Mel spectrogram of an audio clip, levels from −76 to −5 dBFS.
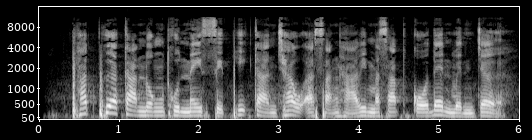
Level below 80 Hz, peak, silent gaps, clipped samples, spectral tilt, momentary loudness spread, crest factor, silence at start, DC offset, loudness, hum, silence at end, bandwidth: -40 dBFS; 0 dBFS; none; under 0.1%; -4.5 dB/octave; 4 LU; 16 dB; 0.4 s; under 0.1%; -15 LUFS; none; 0.15 s; 11.5 kHz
